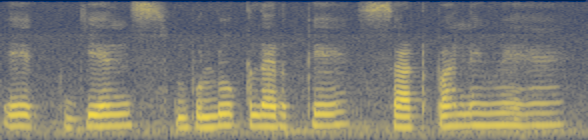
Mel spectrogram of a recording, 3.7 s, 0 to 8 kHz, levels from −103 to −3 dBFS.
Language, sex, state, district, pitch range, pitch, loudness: Hindi, female, Jharkhand, Palamu, 195-215 Hz, 205 Hz, -18 LUFS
